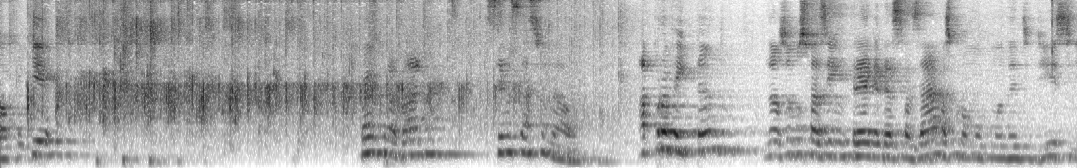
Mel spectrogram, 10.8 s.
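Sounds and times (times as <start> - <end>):
speech: 0.0 - 1.0, 3.6 - 10.7
audience applause: 0.0 - 6.3.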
